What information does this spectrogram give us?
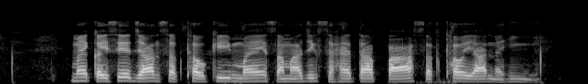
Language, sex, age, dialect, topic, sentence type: Chhattisgarhi, male, 25-30, Northern/Bhandar, banking, question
